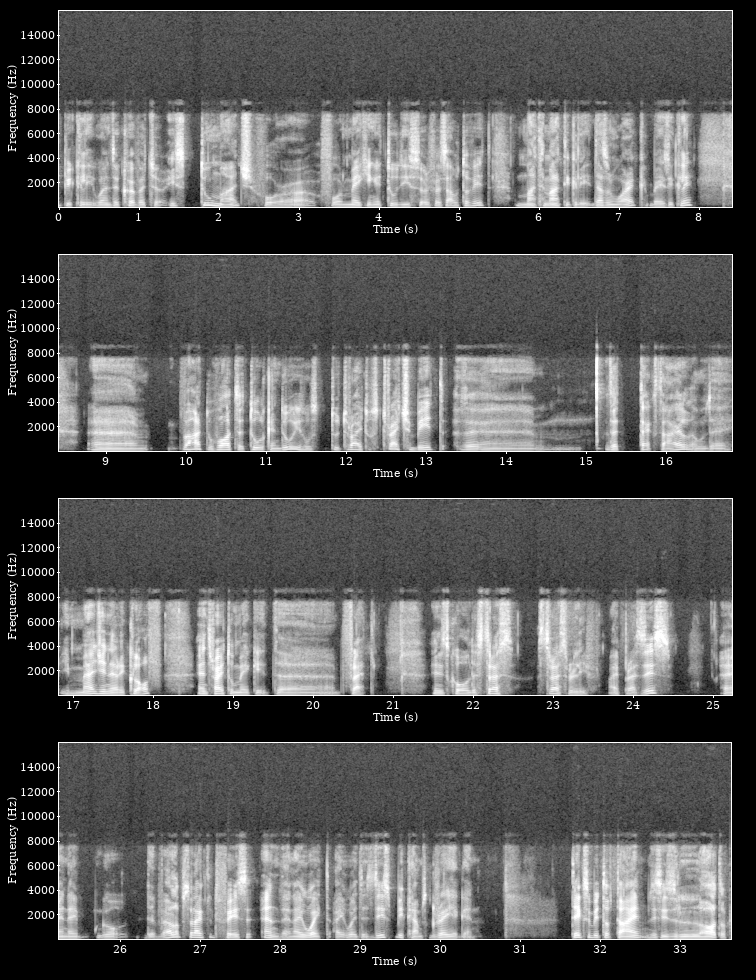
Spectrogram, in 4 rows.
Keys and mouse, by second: 6.9 click, 7.8 Tab, 22.9 click, 26.5 click.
